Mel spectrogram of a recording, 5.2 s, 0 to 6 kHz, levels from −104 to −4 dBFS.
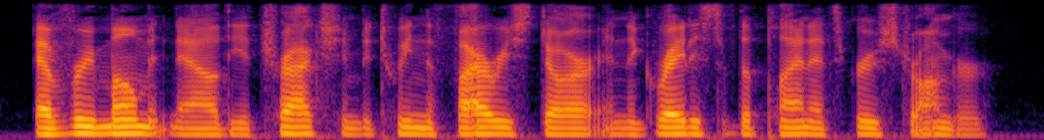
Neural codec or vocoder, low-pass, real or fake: vocoder, 44.1 kHz, 80 mel bands, Vocos; 5.4 kHz; fake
